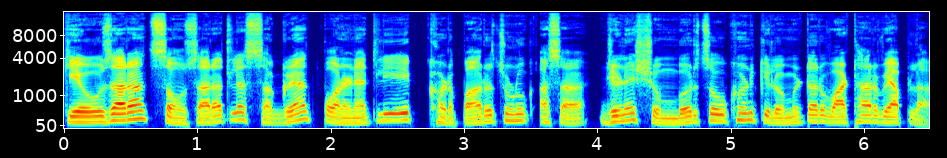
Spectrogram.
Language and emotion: Goan Konkani, neutral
